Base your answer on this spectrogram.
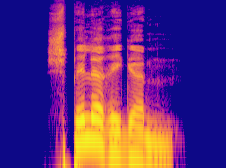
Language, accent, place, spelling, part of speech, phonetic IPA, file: German, Germany, Berlin, spillerigem, adjective, [ˈʃpɪləʁɪɡəm], De-spillerigem.ogg
- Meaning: strong dative masculine/neuter singular of spillerig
